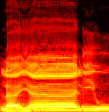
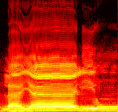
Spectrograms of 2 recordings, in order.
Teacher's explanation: tanwin ketemu huruf waw, harus sampai ke rongga hidung, jangan hanya layalin, itu salah, layalin, sampaikan ke rongga hidungnya.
